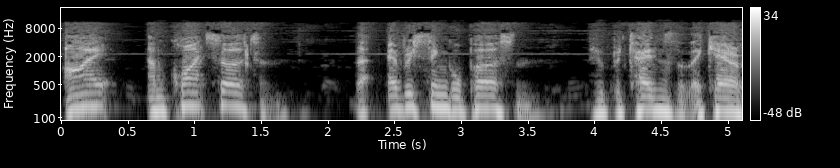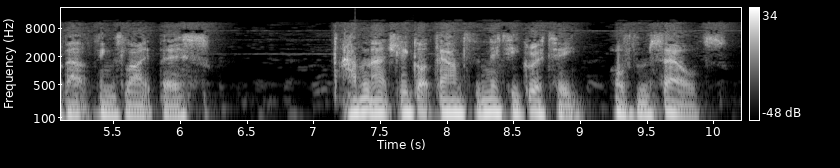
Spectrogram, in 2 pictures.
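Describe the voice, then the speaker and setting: A man's voice: fairly low pitch, expressive, moderate pace, breathy edge, soft background music. A British man hosting a late-night phone-in, arguing in a blunt, dismissive way and insistently repeating himself. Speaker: radio phone-in host. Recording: dull lo-fi radio recording.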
